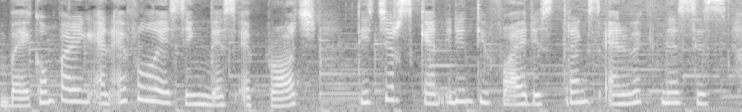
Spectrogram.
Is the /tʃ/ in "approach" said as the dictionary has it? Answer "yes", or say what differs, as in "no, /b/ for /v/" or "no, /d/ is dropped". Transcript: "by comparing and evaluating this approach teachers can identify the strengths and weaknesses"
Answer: yes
